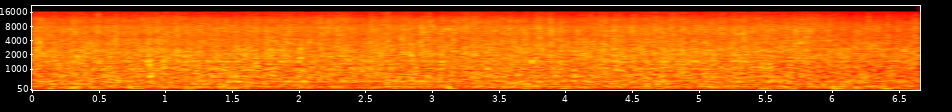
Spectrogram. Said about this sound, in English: The water comes over a concrete weir.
